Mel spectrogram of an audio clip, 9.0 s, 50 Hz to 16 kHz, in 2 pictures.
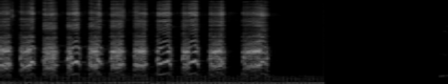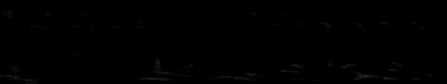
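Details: Junglefowl hen used to lure the wild cock, March 2020: three seconds of fast, loud, repeated notes over a low hum, then a pause and quieter scattered clucking notes.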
